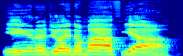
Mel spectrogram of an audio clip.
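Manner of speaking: sudden loud high outburst; shouting it out; loud exclamation. Real, not acted.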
